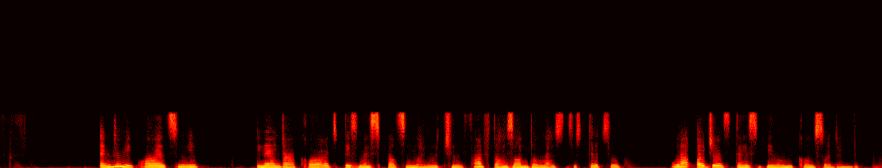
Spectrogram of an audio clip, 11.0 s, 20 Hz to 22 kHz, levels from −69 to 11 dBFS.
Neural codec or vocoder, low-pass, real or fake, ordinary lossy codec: codec, 16 kHz, 0.5 kbps, FreqCodec, smaller model; 7.2 kHz; fake; MP3, 48 kbps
